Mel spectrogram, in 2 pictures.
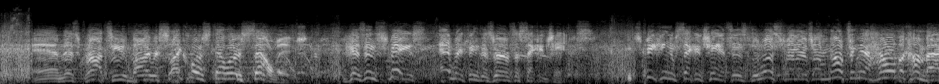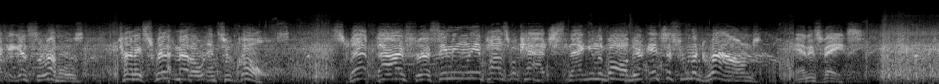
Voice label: Transmission Echoes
